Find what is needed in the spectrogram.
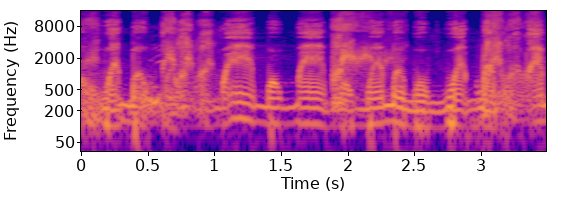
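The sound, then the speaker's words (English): Someone does a raspy, garbled Donald Duck voice impression, a rapid stream of squawky quacking babble for several seconds, fairly loud. “Oh, I can do Donald Duck.”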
